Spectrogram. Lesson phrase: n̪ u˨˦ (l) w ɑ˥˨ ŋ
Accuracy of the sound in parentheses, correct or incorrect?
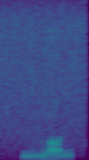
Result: correct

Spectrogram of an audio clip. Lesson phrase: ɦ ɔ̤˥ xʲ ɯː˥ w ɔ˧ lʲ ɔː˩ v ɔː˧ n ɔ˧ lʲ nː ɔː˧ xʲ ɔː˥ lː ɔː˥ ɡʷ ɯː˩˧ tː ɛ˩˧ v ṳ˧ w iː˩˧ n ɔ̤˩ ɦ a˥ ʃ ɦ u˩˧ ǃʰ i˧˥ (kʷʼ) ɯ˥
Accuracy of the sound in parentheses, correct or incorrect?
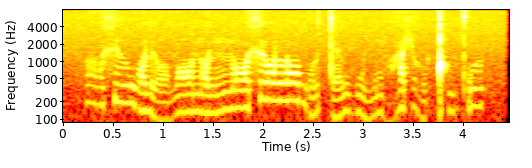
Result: correct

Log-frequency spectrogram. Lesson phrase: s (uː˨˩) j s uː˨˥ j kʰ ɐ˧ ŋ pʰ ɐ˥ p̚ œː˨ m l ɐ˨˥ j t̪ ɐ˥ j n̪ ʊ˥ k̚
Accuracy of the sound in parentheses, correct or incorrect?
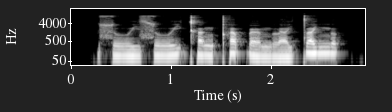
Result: incorrect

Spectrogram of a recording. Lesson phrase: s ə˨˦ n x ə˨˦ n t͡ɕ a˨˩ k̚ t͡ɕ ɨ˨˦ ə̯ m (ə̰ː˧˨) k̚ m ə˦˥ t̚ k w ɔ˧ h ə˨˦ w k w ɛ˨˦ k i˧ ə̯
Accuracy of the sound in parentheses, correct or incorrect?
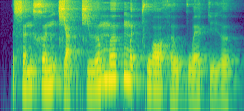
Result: incorrect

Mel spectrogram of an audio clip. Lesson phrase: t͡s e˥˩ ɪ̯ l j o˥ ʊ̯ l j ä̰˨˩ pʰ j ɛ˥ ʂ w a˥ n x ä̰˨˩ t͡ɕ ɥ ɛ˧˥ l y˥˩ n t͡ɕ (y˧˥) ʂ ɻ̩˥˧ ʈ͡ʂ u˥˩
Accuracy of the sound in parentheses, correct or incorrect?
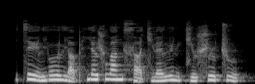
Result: correct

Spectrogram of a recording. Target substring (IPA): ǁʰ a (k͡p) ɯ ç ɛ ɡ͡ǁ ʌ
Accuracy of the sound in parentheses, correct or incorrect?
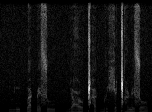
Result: incorrect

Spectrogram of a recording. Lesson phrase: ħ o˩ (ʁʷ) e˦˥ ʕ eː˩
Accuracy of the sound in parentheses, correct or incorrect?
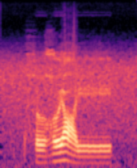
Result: correct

